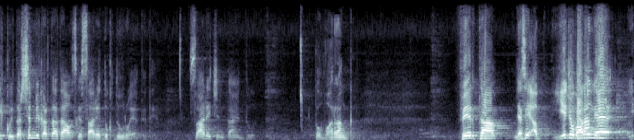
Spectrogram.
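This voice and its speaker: High bright-voiced guy telling a devotional story, acts out the voices, echoey hall. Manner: animated storytelling, acts out voices, jokes with listeners. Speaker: preacher.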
